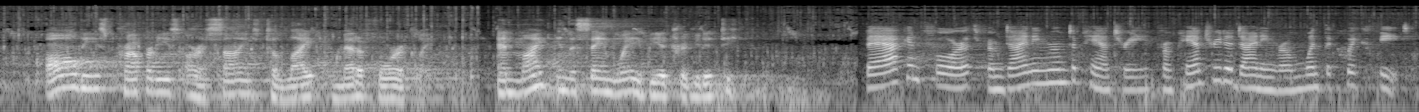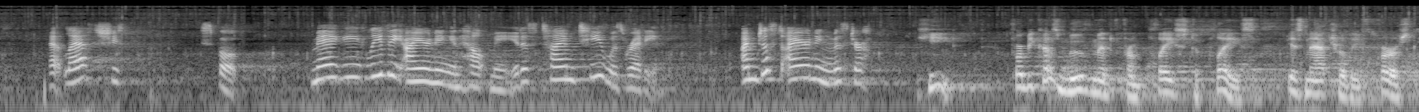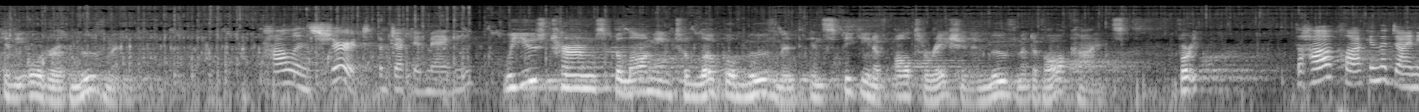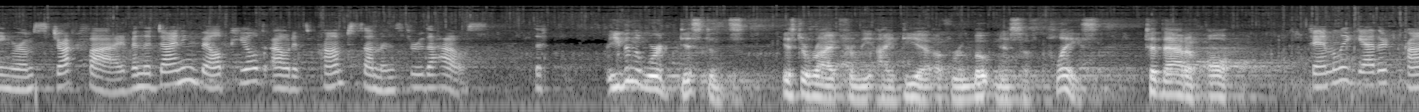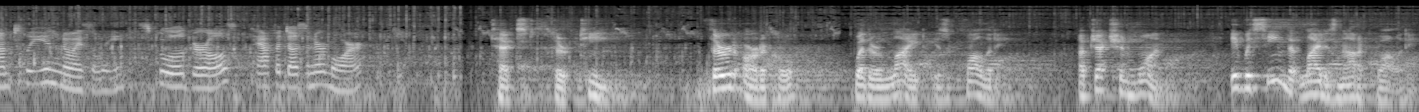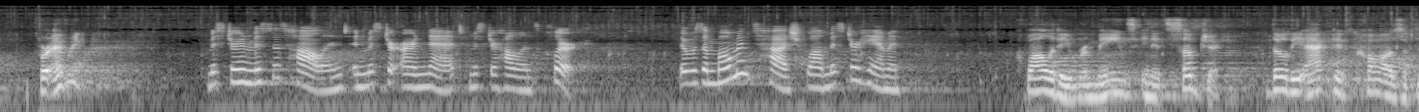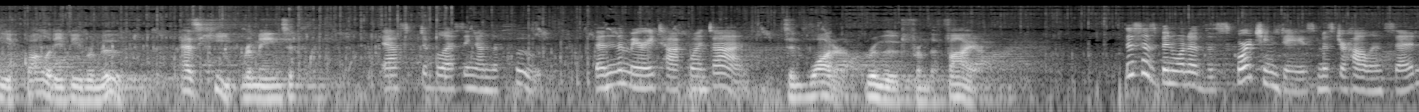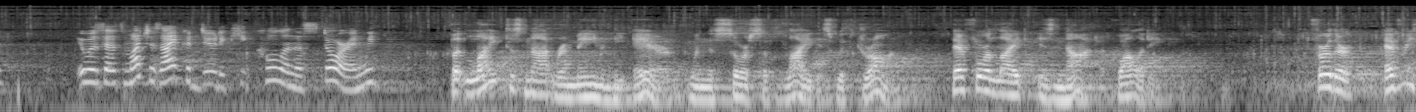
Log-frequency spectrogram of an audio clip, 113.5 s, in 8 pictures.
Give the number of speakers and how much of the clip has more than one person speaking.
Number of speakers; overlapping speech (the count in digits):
2, no overlap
